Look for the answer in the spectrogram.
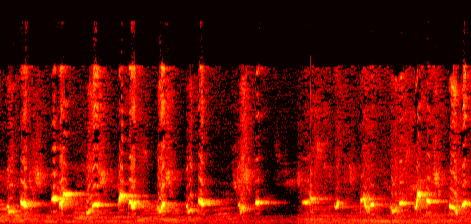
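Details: Sooty-headed bulbul lure recording, meant to spur other bulbuls into fast, busy 'ropel' singing: a continuous string of short bubbly whistled notes, rising and falling, some quick chirps between, with one brief gap near the third second.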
